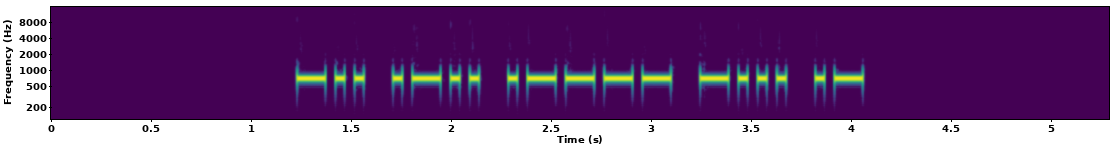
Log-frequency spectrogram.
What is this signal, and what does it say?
Morse code, heard as a keyed tone, about 25 wpm, 700 Hz. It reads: DL1BA
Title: DXCC-100 Call Signs - 5 Characters - Repeated 2x - 25wpm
